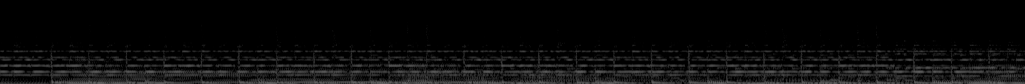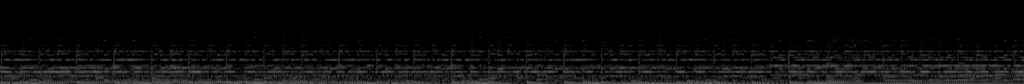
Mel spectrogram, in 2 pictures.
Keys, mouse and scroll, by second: 0.0 click, 0.8 click, 1.2-3.1 middle drag, 3.1 right click, 3.7 s, 5.1 middle click, 6.0 s, 6.9 KP_1, 7.4 click, 8.0 middle click, 8.4 click, 9.0 e, 9.4 middle click, 9.7 click, 10.3 middle click, 10.7 s, 11.3 middle click, 12.1 e, 12.4 s, 13.3 s, 13.7 w, 14.4 middle click, 15.7 middle click, 15.8 right click, 16.5 middle click, 17.0 click, 17.9 ctrl+r, 19.2 right click, 20.0 click.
